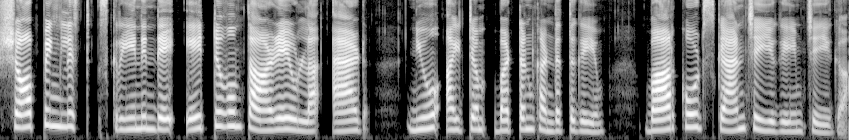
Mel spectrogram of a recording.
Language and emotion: Malayalam, neutral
